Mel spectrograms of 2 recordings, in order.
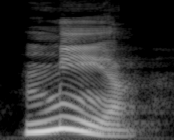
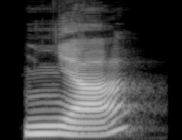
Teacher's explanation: Iota and alpha are pronounced together, so they are considered one syllable and they don't get an accent.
